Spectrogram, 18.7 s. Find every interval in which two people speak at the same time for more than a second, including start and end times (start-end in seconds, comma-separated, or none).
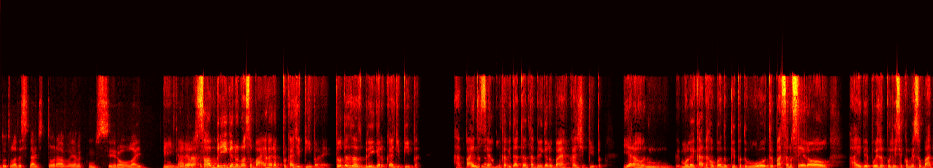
3.3-4.7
